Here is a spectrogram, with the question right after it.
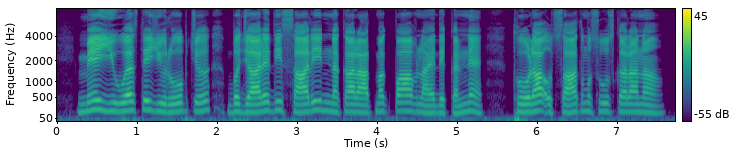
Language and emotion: Dogri, fearful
